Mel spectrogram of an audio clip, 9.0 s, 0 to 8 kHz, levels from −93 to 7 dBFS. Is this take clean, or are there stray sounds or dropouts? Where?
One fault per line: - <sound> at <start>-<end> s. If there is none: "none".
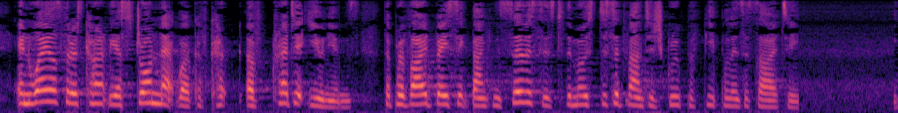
none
